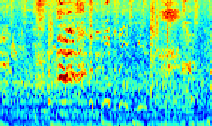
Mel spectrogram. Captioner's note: they start laughing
